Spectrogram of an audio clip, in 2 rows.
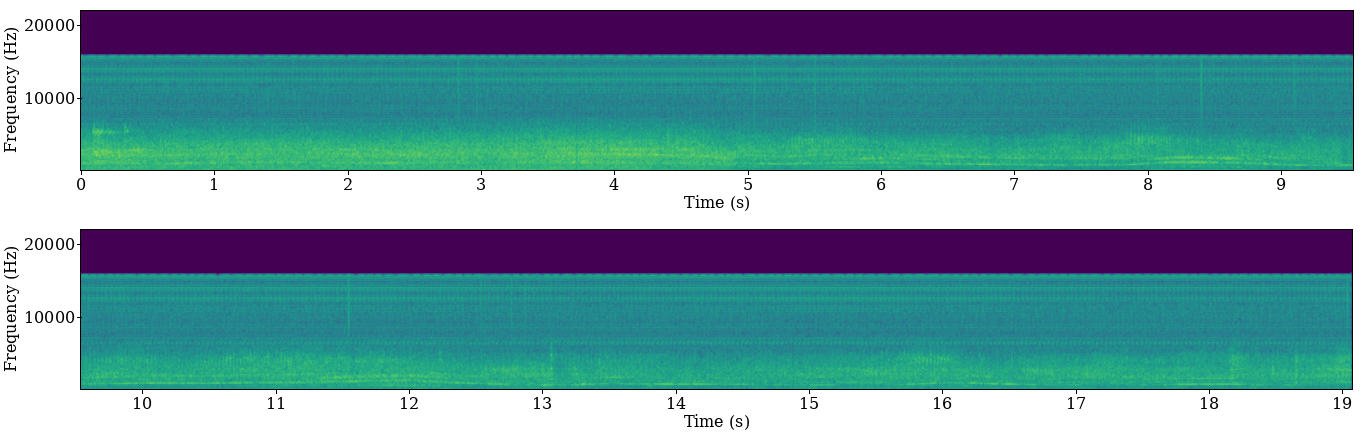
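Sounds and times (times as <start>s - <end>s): vehicle engine running: 0.0s - 19.0s.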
